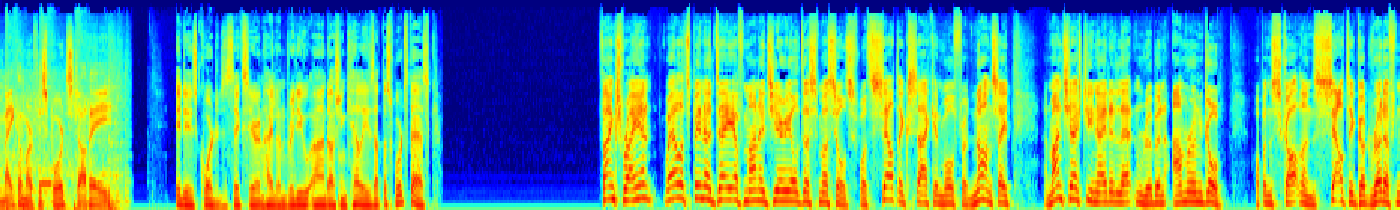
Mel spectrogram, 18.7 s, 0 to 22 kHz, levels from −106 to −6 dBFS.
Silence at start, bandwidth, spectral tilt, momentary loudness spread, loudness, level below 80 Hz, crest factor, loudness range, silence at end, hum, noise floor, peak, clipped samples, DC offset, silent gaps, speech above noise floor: 0 s; 18 kHz; -4 dB/octave; 5 LU; -20 LUFS; -46 dBFS; 18 dB; 5 LU; 0 s; none; -62 dBFS; -4 dBFS; under 0.1%; under 0.1%; none; 41 dB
